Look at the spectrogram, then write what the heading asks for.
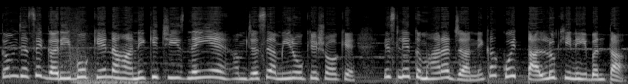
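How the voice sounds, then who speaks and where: A woman's voice: sits high, animated, brisk, darkish tone, soft background music. A woman voicing a haughty, indignant young rich daughter-in-law in a cartoon story, scornful and complaining. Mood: mocking.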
